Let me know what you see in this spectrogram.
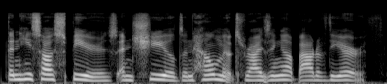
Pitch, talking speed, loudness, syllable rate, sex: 200 Hz, 215 wpm, -17 LUFS, 4.3 syllables/s, female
